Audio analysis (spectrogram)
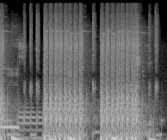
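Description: Rapid bursts of automatic gunfire from a weapon in the video game Megabyte Punch, loud and close, with a brief gap before the rattling volley resumes alongside game music.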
